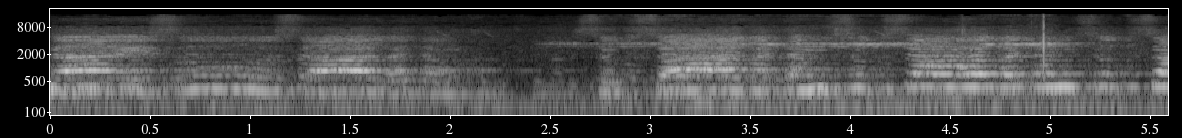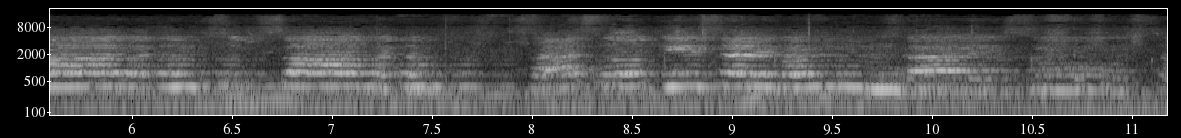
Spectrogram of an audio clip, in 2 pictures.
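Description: A group of young women singing a song together into a microphone, in phrases of held notes with short breaks between them.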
